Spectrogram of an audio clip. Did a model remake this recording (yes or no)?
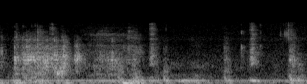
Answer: no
